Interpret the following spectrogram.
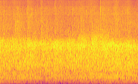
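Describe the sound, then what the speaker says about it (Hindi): A hall audience at a merit award ceremony claps loudly and steadily for a student award winner, a dense sustained applause with no talking. "मैं चाहूँगा एक बार जोरदार तालियाँ आप सभी हर्षित के लिए बजाएं।"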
